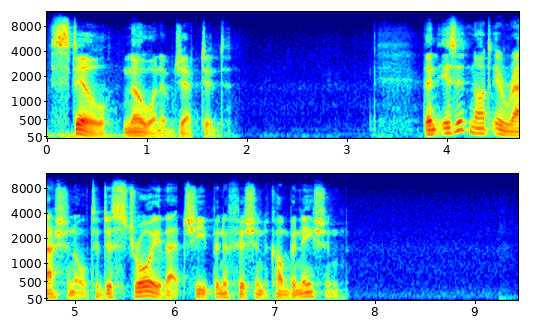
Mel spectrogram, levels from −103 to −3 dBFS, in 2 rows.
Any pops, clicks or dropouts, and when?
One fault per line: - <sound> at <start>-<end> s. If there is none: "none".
none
